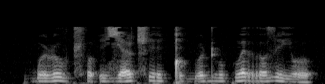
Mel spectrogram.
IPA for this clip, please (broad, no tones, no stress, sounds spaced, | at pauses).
ɓ u ɭ u v ʈ͡ʂʰ ʊ ʔ i ʑ ɛ ʈ͡ʂʰ i ɾ i ǃ i ɡ͡b u ɖʱ u kʷ ɛ r ʊ z i j ʊ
